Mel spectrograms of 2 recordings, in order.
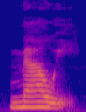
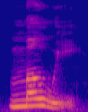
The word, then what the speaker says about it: Maui: see the difference in my mouth the incorrect pronunciation is Maui and the correct pronunciation is Maui no the fifth and last word in this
